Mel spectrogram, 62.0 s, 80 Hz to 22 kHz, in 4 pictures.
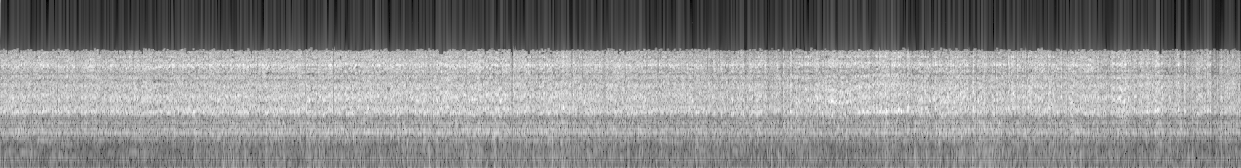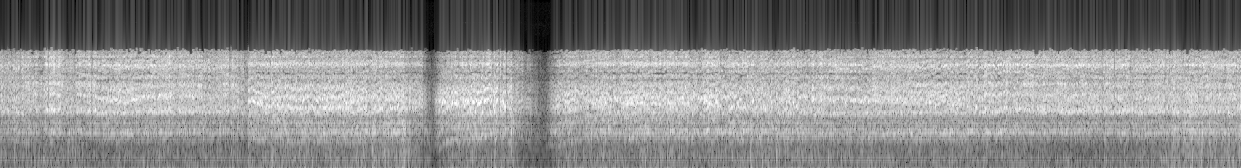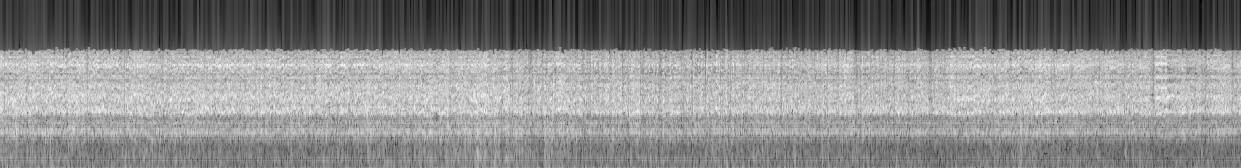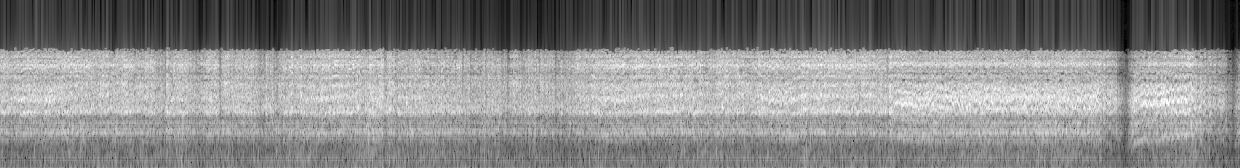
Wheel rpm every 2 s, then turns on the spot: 230, 230, 230, 240, 230, 230, 230, 230, 230, 220, 130, 140, 210, 210, 230, 230, 230, 230, 230, 230, 230, 230, 230, 230, 230, 230, 240, 230, 230, 200, 140.
none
